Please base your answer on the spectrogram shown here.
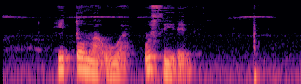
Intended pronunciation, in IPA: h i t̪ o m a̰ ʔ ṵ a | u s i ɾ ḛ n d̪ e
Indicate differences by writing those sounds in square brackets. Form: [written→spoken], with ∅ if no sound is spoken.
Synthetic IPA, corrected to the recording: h i t̪ o m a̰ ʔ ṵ a | u s i ɾ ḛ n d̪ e

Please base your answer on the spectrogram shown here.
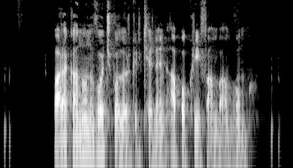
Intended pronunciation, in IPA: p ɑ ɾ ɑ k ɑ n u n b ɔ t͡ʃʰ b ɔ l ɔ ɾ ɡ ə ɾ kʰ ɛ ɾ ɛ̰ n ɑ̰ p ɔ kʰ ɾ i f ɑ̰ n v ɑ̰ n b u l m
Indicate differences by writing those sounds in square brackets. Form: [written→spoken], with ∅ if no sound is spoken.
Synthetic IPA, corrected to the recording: p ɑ ɾ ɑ k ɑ n [u→ɔ] n [b→v] ɔ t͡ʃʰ b ɔ l ɔ ɾ ɡ ə ɾ kʰ ɛ ɾ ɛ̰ n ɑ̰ p ɔ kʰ ɾ i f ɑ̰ n v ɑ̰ n [b→v] u [l→∅] m

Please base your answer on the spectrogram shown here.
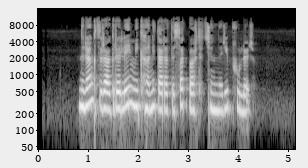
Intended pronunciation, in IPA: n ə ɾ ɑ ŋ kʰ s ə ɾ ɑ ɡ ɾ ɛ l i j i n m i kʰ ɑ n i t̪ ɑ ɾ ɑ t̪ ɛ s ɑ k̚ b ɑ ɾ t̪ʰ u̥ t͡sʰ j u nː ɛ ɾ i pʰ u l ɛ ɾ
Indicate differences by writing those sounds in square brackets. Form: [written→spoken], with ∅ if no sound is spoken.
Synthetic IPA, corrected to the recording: n ə ɾ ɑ ŋ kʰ [s→t͡s] ə ɾ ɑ ɡ ɾ ɛ l [i→ɛ] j i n m i kʰ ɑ n i t̪ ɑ ɾ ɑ t̪ ɛ s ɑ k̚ b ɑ ɾ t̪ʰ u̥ t͡sʰ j u nː ɛ ɾ i pʰ u l ɛ ɾ

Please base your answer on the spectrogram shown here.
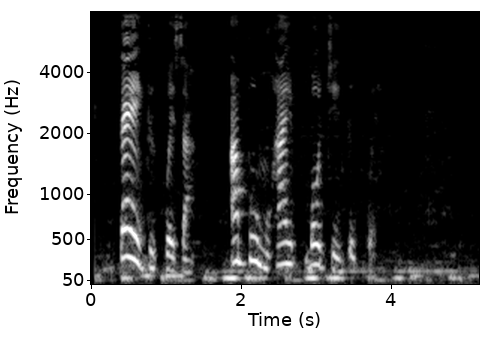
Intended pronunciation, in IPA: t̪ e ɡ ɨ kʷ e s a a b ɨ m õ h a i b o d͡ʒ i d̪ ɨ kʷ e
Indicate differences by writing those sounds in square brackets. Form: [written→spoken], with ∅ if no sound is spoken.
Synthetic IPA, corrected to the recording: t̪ e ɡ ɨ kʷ e s a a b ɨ m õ h a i b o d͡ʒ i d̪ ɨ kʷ e

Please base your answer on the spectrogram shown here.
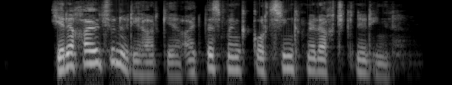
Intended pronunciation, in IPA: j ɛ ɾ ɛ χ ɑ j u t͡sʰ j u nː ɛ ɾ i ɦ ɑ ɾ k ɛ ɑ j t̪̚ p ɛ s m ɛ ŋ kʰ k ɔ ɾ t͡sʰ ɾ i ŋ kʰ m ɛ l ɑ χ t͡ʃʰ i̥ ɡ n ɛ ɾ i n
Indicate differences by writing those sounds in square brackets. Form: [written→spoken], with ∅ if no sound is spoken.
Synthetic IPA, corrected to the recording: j ɛ ɾ ɛ χ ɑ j u t͡sʰ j u [nː→n] ɛ ɾ i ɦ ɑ ɾ k ɛ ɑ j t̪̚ p ɛ s m ɛ ŋ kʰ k ɔ ɾ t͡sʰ ɾ i ŋ kʰ m ɛ [l→ɾ] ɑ χ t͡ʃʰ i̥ [ɡ→k] n ɛ ɾ i n

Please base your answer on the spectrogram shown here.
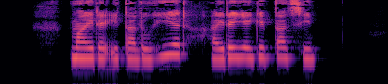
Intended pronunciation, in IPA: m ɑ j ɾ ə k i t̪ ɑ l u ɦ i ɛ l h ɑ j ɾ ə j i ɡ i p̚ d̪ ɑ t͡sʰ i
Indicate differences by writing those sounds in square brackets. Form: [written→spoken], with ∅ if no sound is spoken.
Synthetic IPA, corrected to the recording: m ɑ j ɾ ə [k→ʔ] i t̪ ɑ l u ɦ i ɛ [l→ɾ] h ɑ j ɾ ə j [i→ɛ] ɡ i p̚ [d̪→t̪] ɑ t͡sʰ i

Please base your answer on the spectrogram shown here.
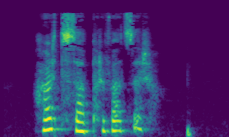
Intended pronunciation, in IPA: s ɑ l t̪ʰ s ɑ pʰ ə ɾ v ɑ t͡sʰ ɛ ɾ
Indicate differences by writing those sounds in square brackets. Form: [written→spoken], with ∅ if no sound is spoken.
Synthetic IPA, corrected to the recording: [s→h] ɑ [l→ɾ] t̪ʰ s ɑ pʰ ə ɾ v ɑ [t͡sʰ→t͡s] ɛ ɾ

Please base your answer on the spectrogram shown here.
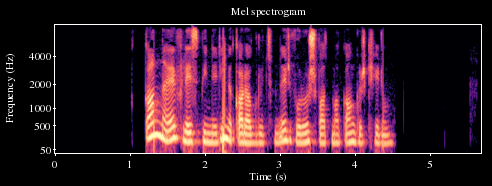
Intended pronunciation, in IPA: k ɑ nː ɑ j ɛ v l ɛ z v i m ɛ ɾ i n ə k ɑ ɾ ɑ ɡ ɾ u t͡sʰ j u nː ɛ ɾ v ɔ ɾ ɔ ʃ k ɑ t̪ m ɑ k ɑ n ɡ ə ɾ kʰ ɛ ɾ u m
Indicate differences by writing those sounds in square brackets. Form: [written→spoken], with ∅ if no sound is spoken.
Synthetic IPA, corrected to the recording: k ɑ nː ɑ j ɛ v l ɛ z [v→b] i [m→n] ɛ ɾ i n ə k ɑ ɾ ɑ ɡ ɾ u t͡sʰ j u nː ɛ ɾ v ɔ ɾ ɔ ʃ [k→p] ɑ t̪ m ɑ k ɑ n ɡ ə ɾ kʰ ɛ ɾ u m

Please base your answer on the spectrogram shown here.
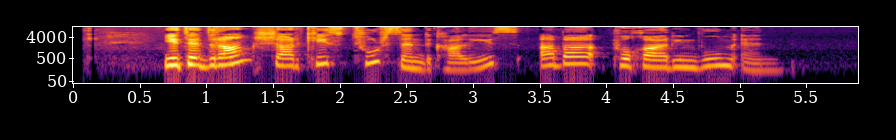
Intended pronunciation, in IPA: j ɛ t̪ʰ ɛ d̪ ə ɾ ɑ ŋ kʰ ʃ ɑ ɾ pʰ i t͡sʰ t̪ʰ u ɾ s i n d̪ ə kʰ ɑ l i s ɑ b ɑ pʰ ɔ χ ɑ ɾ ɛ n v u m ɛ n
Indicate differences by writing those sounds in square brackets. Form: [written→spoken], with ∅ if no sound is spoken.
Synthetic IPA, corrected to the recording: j ɛ t̪ʰ ɛ d̪ ə ɾ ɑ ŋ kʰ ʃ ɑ ɾ [pʰ→kʰ] i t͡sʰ t̪ʰ u ɾ s [i→ɛ] n d̪ ə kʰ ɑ l i s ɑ b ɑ pʰ ɔ χ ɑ ɾ [ɛ→i] n v u m ɛ n

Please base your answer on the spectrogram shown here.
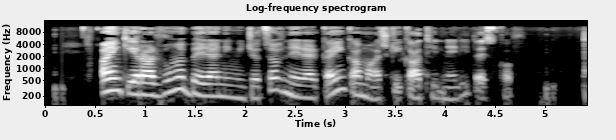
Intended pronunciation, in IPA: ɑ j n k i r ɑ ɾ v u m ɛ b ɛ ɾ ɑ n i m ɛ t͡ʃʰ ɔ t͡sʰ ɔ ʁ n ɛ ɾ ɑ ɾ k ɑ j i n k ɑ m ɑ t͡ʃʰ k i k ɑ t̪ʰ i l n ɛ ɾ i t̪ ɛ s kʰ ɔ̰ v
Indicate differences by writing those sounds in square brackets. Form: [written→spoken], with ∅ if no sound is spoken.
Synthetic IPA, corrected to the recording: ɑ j n k i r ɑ ɾ v u m ɛ b ɛ ɾ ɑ n i m [ɛ→i] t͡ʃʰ ɔ t͡sʰ ɔ [ʁ→v] n ɛ ɾ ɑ ɾ k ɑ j i n k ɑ m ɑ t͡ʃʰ k i k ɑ t̪ʰ i l n ɛ ɾ i t̪ ɛ s kʰ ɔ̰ v

